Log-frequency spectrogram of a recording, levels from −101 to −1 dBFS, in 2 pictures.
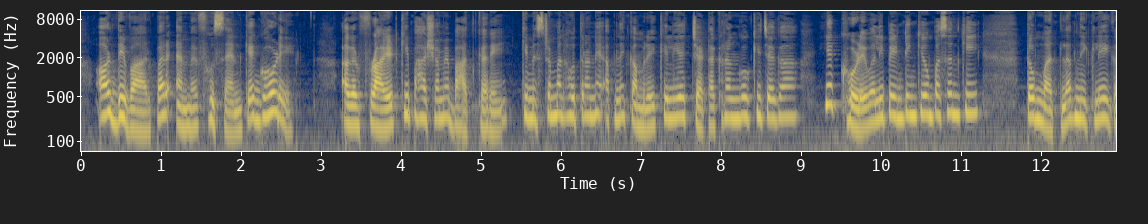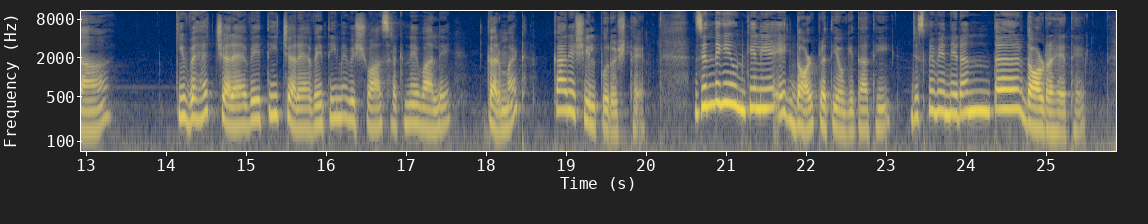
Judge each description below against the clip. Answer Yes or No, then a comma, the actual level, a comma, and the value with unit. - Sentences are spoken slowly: No, average, 145 wpm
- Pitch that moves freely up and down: Yes, wide, 7.1 semitones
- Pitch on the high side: Yes, high, 225 Hz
